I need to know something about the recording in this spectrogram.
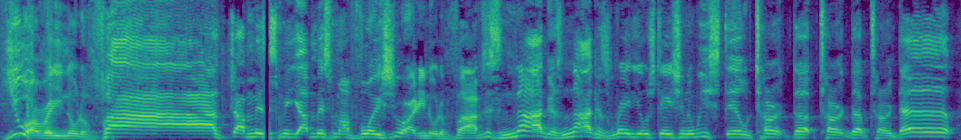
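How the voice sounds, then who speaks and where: A man's voice: sits high, animated, unhurried, few pauses. A man talking casually and slangily as a radio host and promoter, hyping things up with repeated catchphrases. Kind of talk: casual hype promo talk. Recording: clear background noise.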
